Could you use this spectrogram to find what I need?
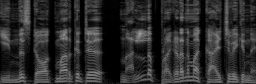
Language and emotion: Malayalam, happy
